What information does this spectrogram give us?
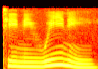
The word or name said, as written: teeny-weeny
